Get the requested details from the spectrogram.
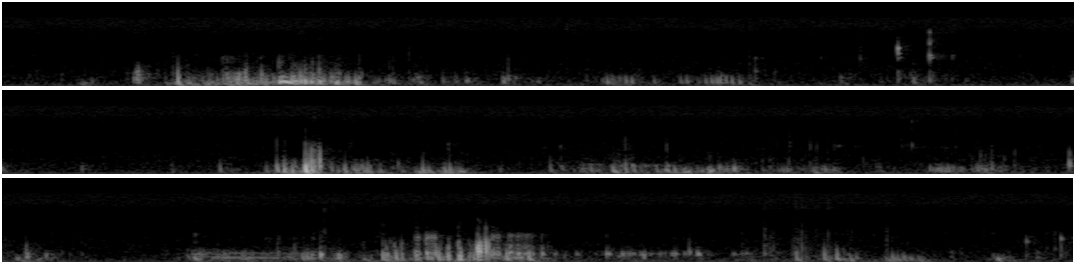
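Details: Stomach growling at night after not eating all day: low gurgling and rumbling bursts, borborygmi from an empty stomach.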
